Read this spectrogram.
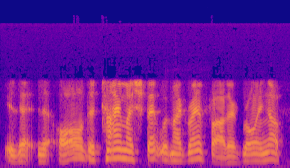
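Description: A man of eighty calling in to a radio show, speaking in a halting, reflective way with many fillers. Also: mid-range voice, lively intonation, creaky. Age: 80s. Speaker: caller. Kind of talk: call-in radio chat. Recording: phone line.

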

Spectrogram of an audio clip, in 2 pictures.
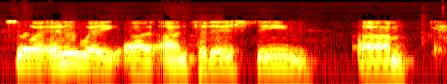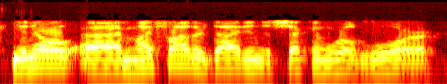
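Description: A man of eighty calling in to a radio show, speaking in a halting, reflective way with many fillers. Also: mid-range voice. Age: 80s. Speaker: caller. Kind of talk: call-in radio chat. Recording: phone line.

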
